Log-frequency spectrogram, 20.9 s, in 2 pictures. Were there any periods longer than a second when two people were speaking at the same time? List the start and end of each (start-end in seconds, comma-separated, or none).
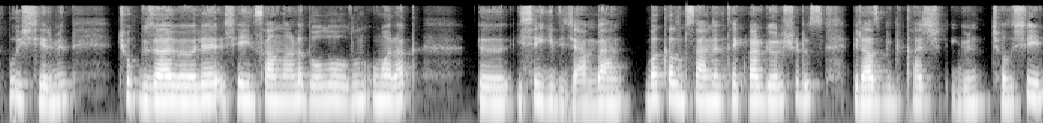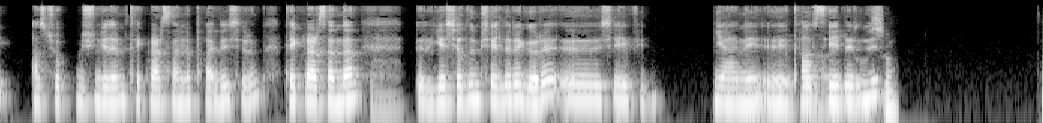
17.9-19.4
